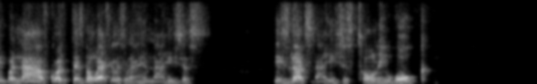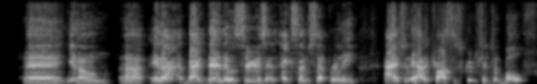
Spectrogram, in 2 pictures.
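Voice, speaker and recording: A middle-aged man chatting casually on a live stream, halting and rambling as he corrects himself. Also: high-pitched, gravelly, bright, forceful tone, breathy edge, far from the mic. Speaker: live streamer, radio hobbyist.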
